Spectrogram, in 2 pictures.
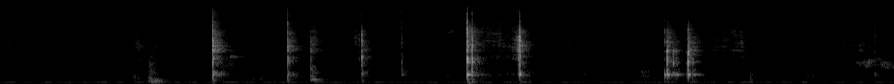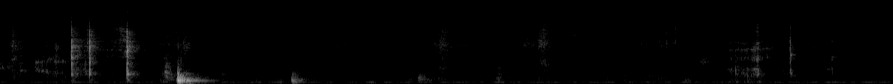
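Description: Irregular short scrapes, clicks and wet squishes from churned butter being handled in a steel mesh strainer, with a few sharper knocks against the metal about two, five and eleven seconds in.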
